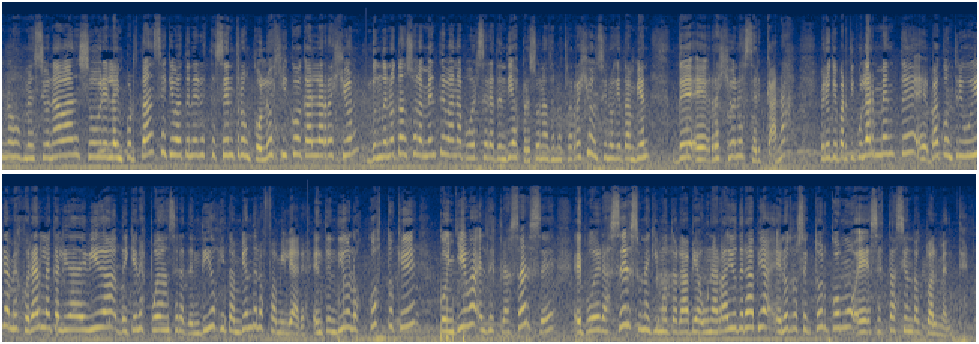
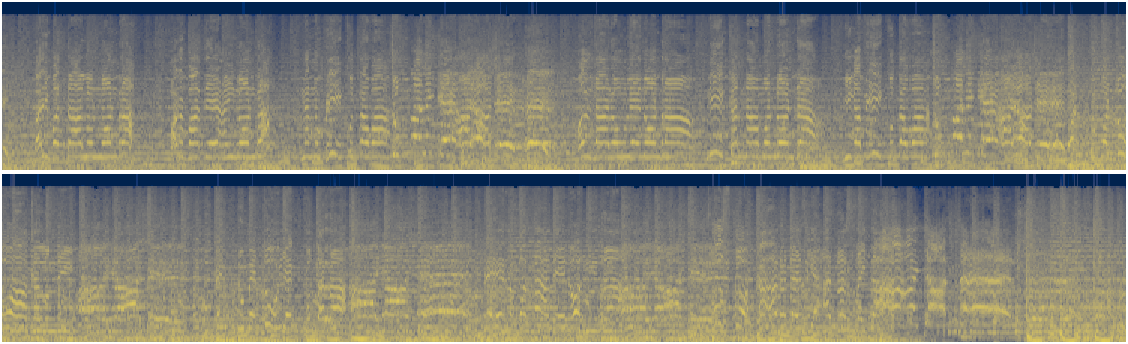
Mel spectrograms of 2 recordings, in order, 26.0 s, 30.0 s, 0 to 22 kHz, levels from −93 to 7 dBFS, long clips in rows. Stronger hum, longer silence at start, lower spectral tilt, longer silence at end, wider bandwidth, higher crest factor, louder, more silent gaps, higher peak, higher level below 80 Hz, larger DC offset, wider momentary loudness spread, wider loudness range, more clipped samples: neither; about the same, 0 s vs 0 s; about the same, -4.5 dB/octave vs -4.5 dB/octave; about the same, 0 s vs 0 s; about the same, 16 kHz vs 16.5 kHz; first, 18 dB vs 12 dB; second, -18 LUFS vs -11 LUFS; neither; about the same, 0 dBFS vs 0 dBFS; second, -34 dBFS vs -20 dBFS; neither; first, 7 LU vs 4 LU; about the same, 2 LU vs 2 LU; neither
